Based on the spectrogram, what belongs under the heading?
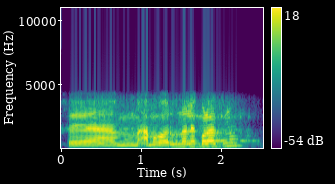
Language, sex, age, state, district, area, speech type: Odia, male, 30-45, Odisha, Dhenkanal, rural, conversation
